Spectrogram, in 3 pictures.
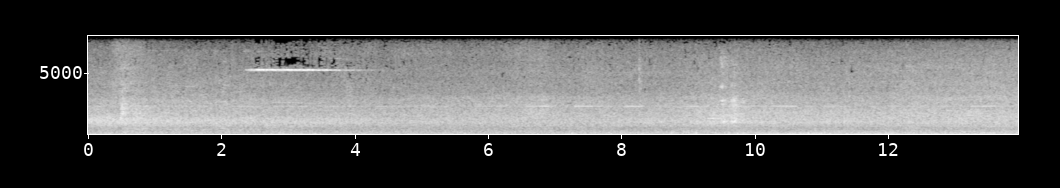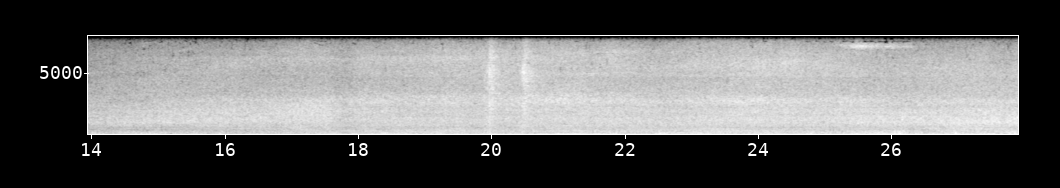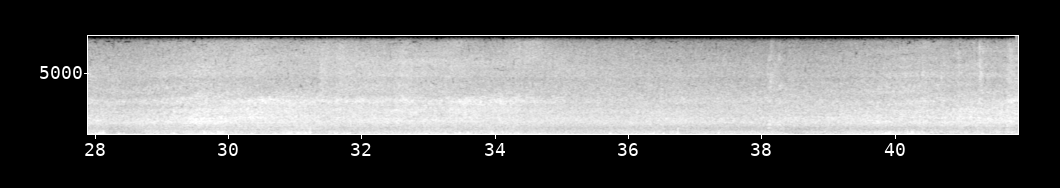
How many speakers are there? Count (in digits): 0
